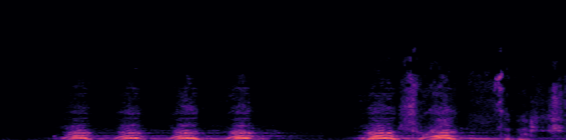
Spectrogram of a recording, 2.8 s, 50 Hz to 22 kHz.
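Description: Barking from a detection dog searching by scent for people infected with COVID-19: a quick run of four sharp, mid-pitched barks, a short pause, then several more barks in close succession.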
